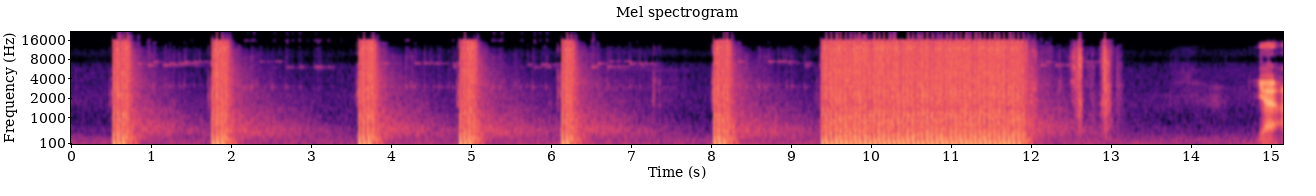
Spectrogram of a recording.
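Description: Mac 10 submachine gun in Payday 2 firing six sharp single shots at uneven intervals, then a loud sustained full-auto burst of roughly two and a half seconds, followed by a few faint trailing clicks.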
